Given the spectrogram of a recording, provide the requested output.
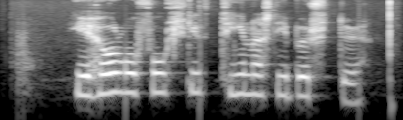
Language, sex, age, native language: Icelandic, male, 13, Icelandic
